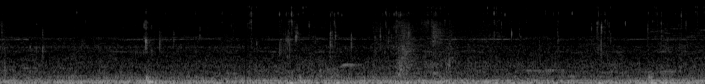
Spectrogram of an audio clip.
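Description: Silicone spatula stirring and folding chopped chicken and bacon into thick béchamel sauce in a skillet: soft wet squelching and scraping with a few light clicks, over a steady low hum.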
